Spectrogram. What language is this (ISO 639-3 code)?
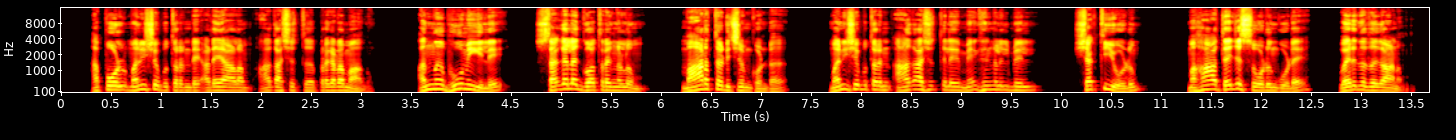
mal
